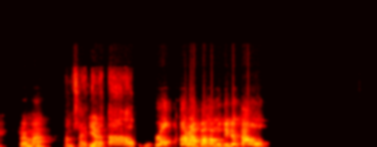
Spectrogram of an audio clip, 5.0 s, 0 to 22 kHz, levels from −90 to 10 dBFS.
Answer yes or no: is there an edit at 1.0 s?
yes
